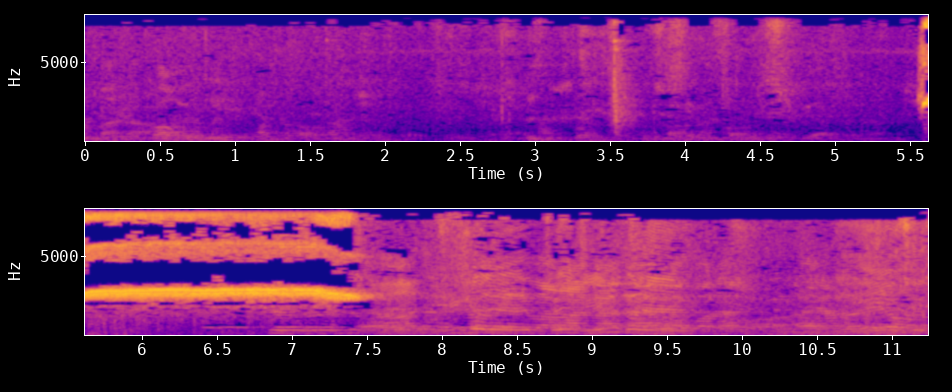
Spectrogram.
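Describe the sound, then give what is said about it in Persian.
A single loud, shrill blast of a borrowed whistle lasting about two seconds in a club cuts in sharply after quiet talk, followed by a murmur of several voices speaking. “ببخشید سوتتونم لطفاً.”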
